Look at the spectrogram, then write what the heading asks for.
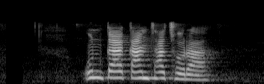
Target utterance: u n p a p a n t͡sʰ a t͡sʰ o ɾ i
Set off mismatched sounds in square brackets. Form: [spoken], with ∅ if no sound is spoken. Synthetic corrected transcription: u n [k] a [k] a n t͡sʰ a t͡sʰ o ɾ [a]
